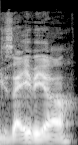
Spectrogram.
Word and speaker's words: Xavier: The fullback is probably going to be Xavier Savage, and I say Xavier because that's how he asked to have it pronounced, which I know is shocking.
